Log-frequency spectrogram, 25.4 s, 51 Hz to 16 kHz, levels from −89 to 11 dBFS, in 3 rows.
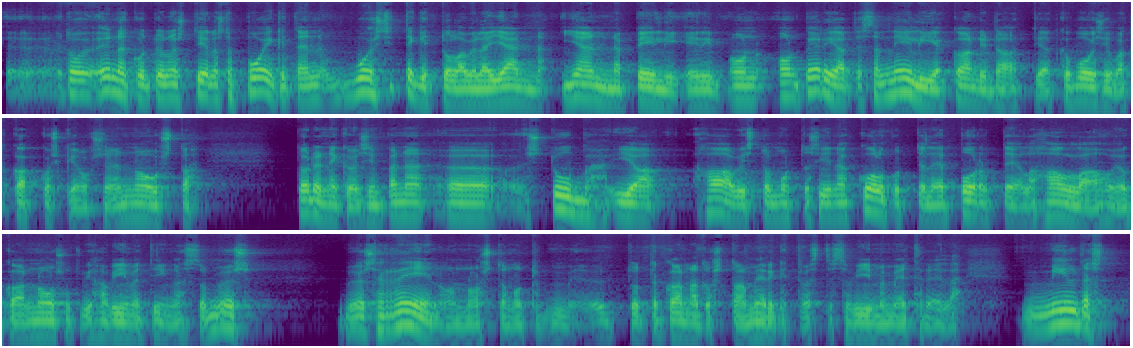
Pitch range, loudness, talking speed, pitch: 95-130 Hz, -17 LUFS, 115 wpm, 105 Hz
